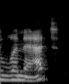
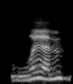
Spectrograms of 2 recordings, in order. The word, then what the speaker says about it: Lynn: everybody here in Ontario tries to call me Lynette they think it's short for something I'm like it's Lyn Lyn they try to put an e all the time on the end in French it's ly no I know in French I know there's a e at the end Lyn yeah there's no E I actually I was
